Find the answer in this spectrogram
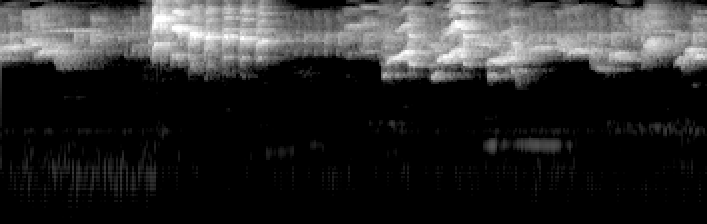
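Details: Wild sunbird calling: high, thin chirps and twittering trills, with a loud burst of rapid notes after one second and further bright warbled phrases later.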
